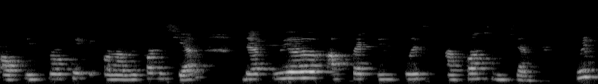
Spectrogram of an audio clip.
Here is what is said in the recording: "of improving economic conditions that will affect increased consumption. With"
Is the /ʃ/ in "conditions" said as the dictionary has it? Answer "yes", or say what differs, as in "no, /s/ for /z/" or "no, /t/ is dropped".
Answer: no, /ʃ/ is dropped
